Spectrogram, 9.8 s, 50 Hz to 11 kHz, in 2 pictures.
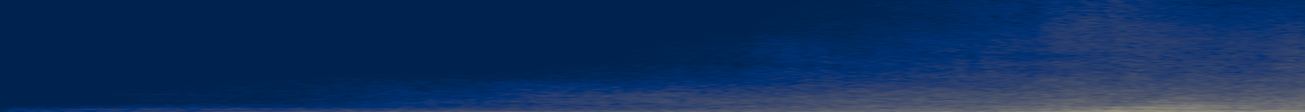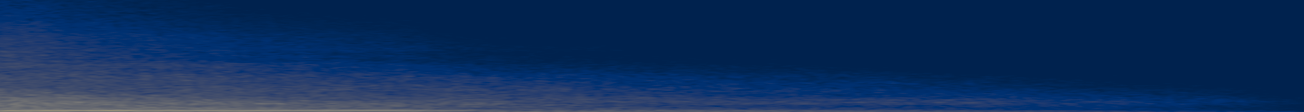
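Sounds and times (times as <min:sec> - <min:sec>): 
sports car passing by: 0:02.4 - 0:08.2.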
